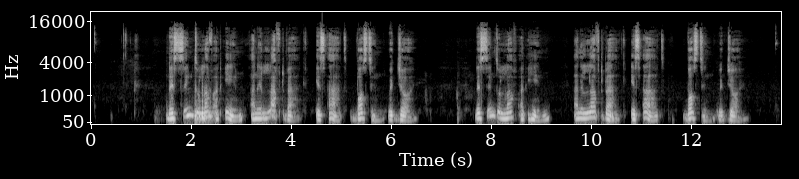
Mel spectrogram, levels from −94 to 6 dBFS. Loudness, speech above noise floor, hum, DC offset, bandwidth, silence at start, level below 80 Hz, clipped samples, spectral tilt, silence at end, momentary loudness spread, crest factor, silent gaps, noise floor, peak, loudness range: -18 LUFS; 58 dB; none; under 0.1%; 15.5 kHz; 1.5 s; -52 dBFS; under 0.1%; -4 dB/octave; 0.7 s; 17 LU; 22 dB; none; -77 dBFS; 0 dBFS; 3 LU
